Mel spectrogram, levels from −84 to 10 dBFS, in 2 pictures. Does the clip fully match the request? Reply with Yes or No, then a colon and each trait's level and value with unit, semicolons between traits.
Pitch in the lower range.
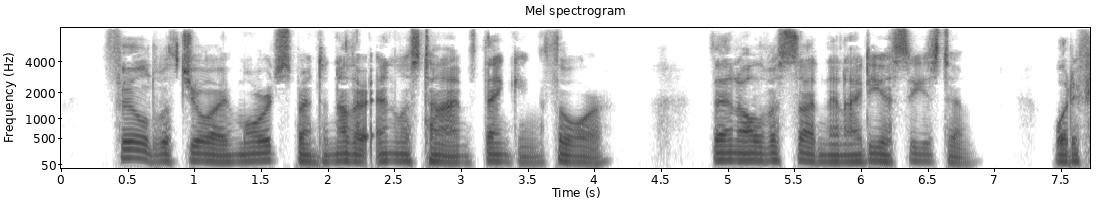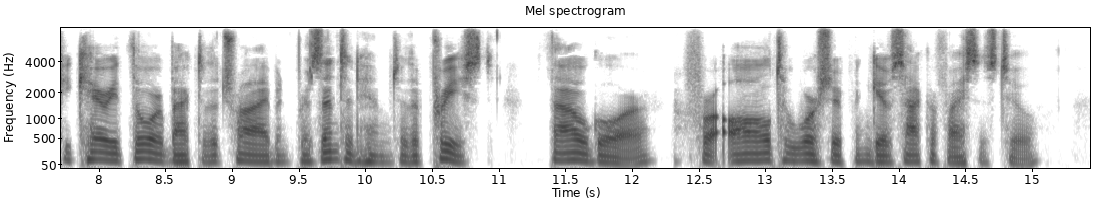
Yes: low, 100 Hz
